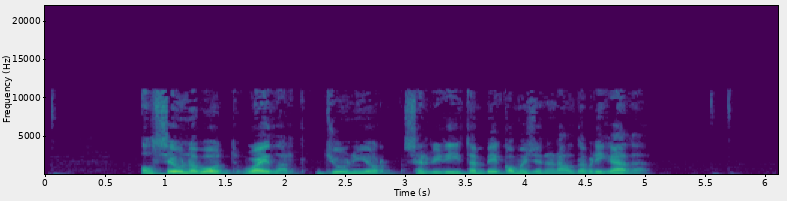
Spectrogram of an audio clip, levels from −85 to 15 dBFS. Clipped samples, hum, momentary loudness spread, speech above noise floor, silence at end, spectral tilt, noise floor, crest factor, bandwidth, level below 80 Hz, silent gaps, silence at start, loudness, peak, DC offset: under 0.1%; none; 13 LU; 52 dB; 1.1 s; -6.5 dB/octave; -74 dBFS; 20 dB; 11.5 kHz; -54 dBFS; none; 0.8 s; -23 LUFS; -4 dBFS; under 0.1%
